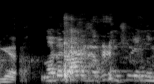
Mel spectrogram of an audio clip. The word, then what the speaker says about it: Lebanon: But I do know it's Lebanon, Missouri, not Lebanon. There you go. Lebanon is a country in the Middle East.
